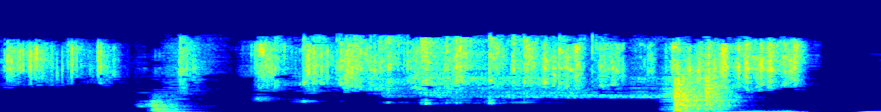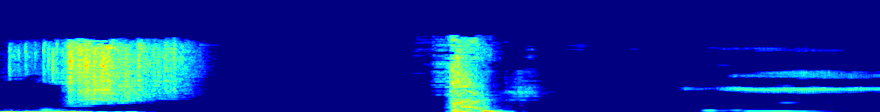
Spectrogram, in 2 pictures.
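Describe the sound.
Dice rolled during a tabletop game rattle and clatter in a series of bursts of uneven length, separated by short gaps, with a fainter rattle at the end and no talking.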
